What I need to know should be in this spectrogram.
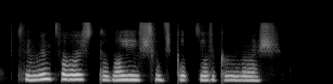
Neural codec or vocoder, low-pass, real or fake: codec, 16 kHz, 0.5 kbps, FreqCodec, smaller model; 7.2 kHz; fake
